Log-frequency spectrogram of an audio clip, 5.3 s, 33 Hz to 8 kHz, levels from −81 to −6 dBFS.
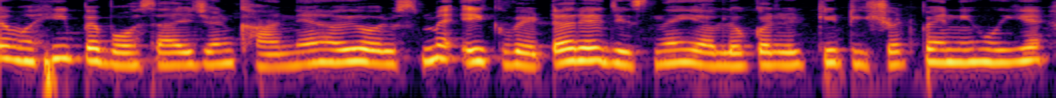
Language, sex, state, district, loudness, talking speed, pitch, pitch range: Hindi, female, Gujarat, Valsad, -17 LUFS, 240 wpm, 240 Hz, 220-260 Hz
